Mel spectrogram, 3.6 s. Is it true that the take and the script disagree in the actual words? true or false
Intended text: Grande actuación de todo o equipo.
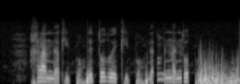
true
